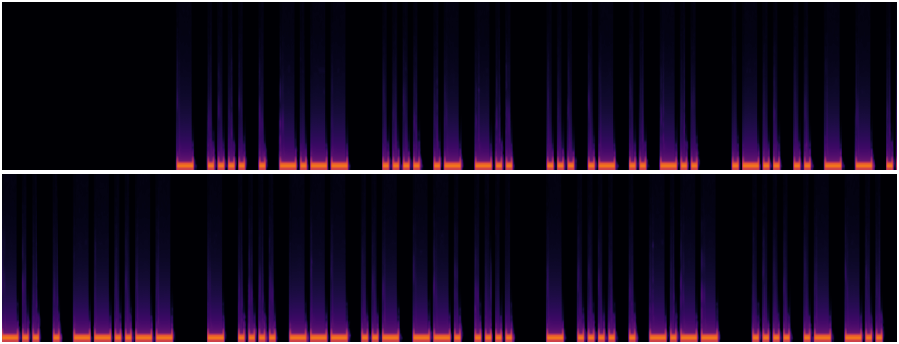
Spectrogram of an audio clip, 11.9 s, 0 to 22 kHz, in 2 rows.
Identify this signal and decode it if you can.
Morse code, heard as a keyed tone, about 34 wpm, 700 Hz. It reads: THEY HAD SAID LITTLE, THOUGH THEY HAD
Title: Sentences from Top 400 Words 35wpm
